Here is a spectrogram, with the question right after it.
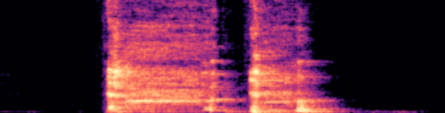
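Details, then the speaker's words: Adult woman with a bad cough and hoarse voice: two harsh, forceful coughs in a quiet room. "Perdão. Ai, tô com uma tosseca, ruim."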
